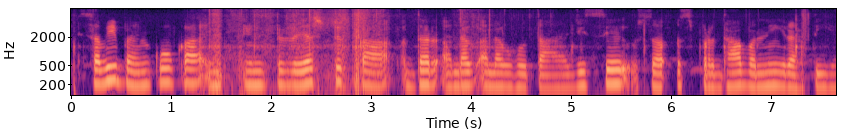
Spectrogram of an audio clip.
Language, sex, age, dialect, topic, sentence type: Hindi, female, 31-35, Awadhi Bundeli, banking, statement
